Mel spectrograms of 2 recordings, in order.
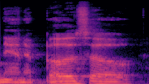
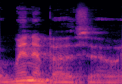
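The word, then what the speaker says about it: Nanabozho: the Ghibli trickster figures called naina bozo or wina bozo and it depends on who's speaking as to how you pronounce it we don't have to get into that but Nana bozo so Nana push is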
